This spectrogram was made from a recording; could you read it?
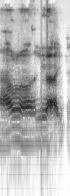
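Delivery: low, slow, scary robotic voice. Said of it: "He talks really slow, scary".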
